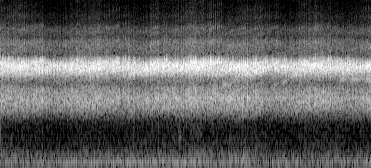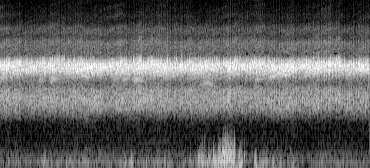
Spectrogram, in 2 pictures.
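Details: Western chorus frogs in full chorus at Ojibway Park, Windsor, Ontario, their shrill overlapping trills steady throughout, with a brief low knocking sound about two thirds of the way through.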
